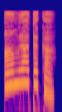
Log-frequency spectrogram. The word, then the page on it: ಆಮ್ರಾತಕ: Kannada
